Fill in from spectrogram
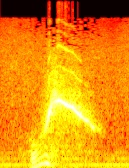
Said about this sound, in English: Whew. It was the first time man had ever whistled at a chick.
